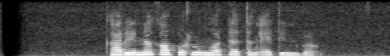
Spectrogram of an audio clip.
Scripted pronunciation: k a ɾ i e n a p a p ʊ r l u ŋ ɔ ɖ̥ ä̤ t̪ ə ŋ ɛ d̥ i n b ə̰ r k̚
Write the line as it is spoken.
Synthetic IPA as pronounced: k a ɾ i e n a k a p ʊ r l u ŋ ɔ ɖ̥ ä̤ t̪ ə ŋ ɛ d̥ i n b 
